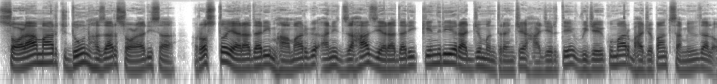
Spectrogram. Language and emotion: Goan Konkani, neutral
